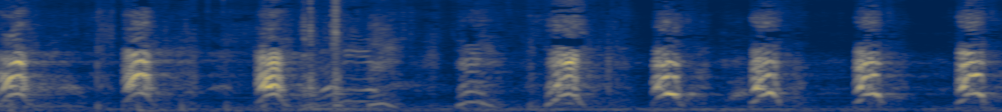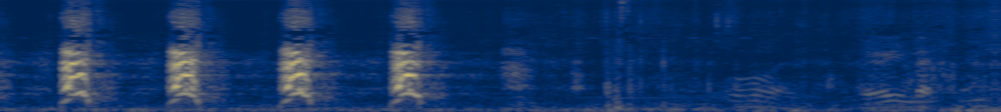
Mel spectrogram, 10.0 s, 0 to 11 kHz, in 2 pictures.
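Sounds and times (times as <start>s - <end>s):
dog barking sharply: 0.0s - 1.7s, 2.8s - 7.3s.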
